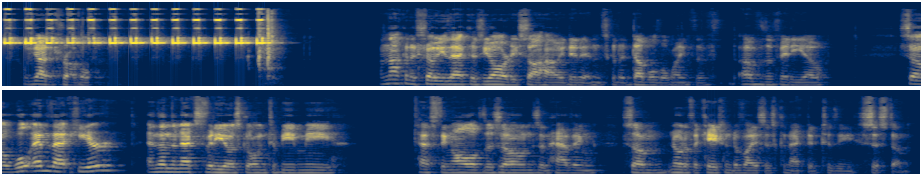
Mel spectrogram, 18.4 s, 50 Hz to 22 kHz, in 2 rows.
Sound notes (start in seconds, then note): 0.0 obnoxious, pulsating beeping; 0.0 more beeping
